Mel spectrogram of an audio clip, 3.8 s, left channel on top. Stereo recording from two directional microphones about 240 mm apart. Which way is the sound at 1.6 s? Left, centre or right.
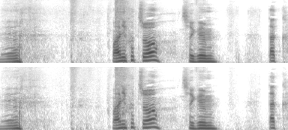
Centre.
